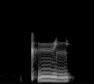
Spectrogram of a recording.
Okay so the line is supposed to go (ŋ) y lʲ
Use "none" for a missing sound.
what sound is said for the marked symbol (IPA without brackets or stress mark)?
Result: kʼ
